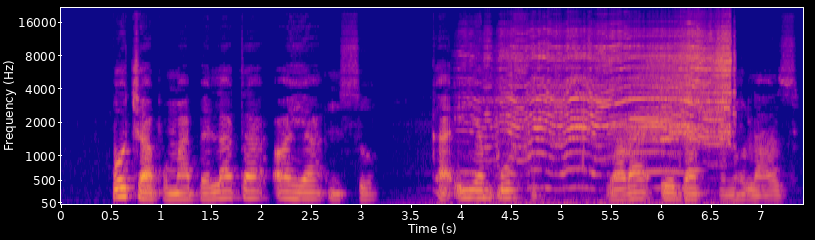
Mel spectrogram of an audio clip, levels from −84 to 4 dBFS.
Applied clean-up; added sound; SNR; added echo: none; Screech; -2 dB; none.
